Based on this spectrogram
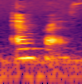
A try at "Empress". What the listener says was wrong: Now really hit the P. Empress. Spit it.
